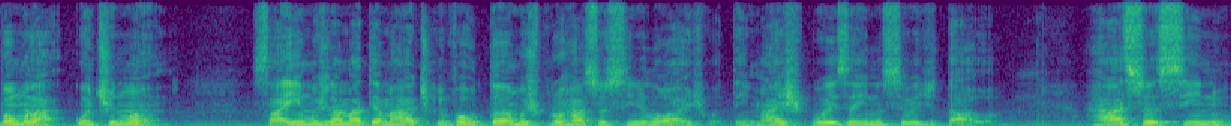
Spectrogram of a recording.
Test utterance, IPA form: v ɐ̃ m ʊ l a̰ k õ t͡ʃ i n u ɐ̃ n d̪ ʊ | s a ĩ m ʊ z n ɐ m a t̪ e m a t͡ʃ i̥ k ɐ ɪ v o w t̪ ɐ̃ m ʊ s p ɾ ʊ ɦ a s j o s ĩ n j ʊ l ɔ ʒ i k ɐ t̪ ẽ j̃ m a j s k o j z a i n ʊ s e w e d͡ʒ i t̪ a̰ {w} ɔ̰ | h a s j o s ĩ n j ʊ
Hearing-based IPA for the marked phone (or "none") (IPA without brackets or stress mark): w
